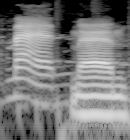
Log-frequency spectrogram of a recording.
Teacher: Então, aí no singular que complica, porque é uma vogal que a gente não tem em português. Ele é um misto de A com E.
